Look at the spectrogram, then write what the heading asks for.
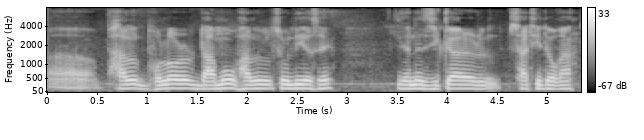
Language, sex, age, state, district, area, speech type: Assamese, male, 45-60, Assam, Darrang, rural, spontaneous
